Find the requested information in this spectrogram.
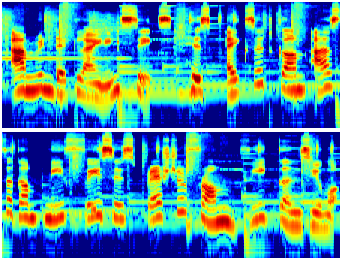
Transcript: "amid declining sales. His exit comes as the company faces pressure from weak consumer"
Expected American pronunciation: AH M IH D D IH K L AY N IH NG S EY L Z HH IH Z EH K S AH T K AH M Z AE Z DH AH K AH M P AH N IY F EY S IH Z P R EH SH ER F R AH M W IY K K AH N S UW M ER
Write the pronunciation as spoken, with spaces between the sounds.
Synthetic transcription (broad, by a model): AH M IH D D IH K L AY N IH NG S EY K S HH IH Z EH K S AH T K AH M AE Z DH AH K AH M P AH N IY F EY S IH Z P R EH SH ER F R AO M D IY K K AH N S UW M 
